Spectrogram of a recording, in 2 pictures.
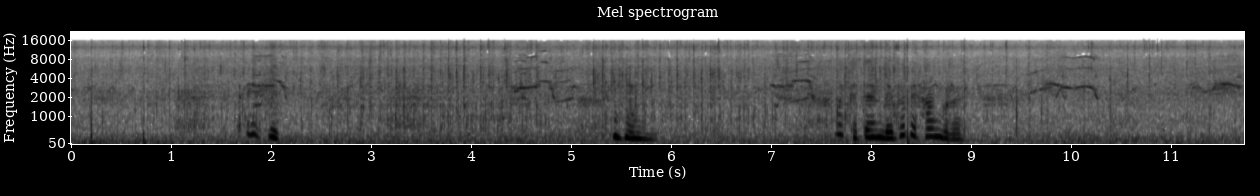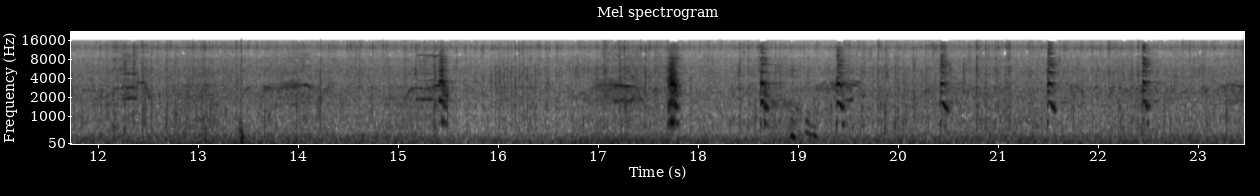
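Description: Swans dabble and peck at the water's edge.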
